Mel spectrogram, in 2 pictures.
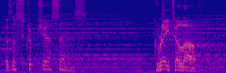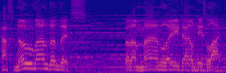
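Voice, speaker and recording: A solemn preacher speaks in a long, churchlike reverb over music. His delivery is slow and oratorical, pitched a little high for a man, as in a radio drama eulogy. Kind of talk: radio ballad drama, funeral oration.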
